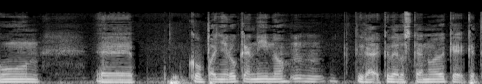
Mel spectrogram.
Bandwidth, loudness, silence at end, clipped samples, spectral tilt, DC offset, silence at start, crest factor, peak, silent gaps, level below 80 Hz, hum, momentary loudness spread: 12.5 kHz; -15 LUFS; 0 s; under 0.1%; -5.5 dB/octave; under 0.1%; 0 s; 14 dB; 0 dBFS; none; -26 dBFS; none; 12 LU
